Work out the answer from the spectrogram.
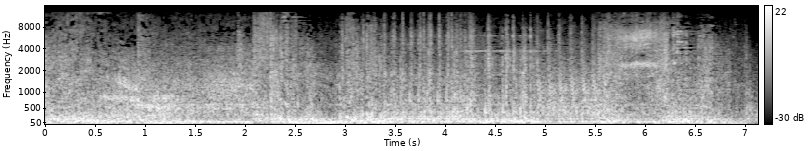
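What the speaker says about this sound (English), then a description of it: "Guns, tanks, artilleries and missiles shook the Thar desert of Rajasthan" Guns, tanks and artillery firing in a military live-fire exercise in the Thar desert at Pokhran, Rajasthan, a loud continuous barrage of booms and rapid gunfire bursts layered together.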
